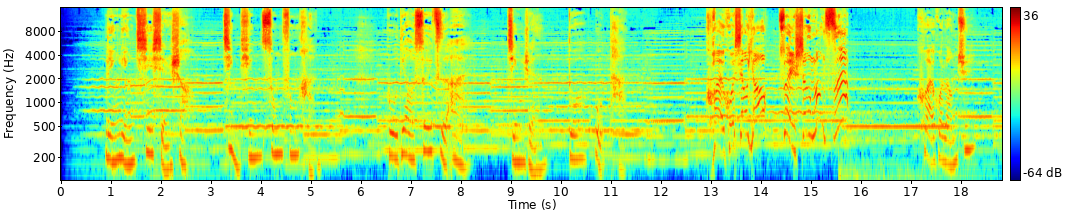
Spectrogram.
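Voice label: female middle-aged and elderly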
